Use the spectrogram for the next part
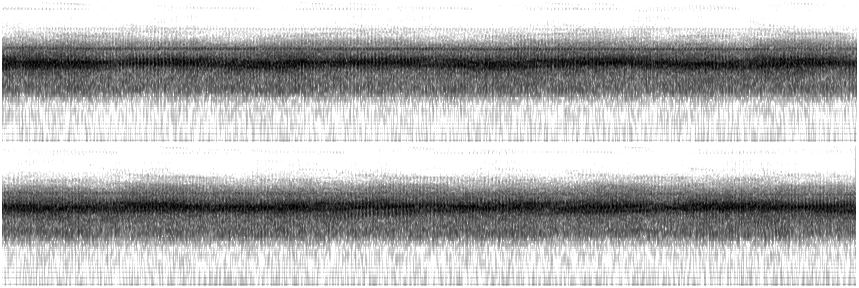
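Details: Nighttime chorus of Mexican frogs and toads in their natural surroundings, an even wall of overlapping croaks holding one mid pitch throughout, with a thin steady whine above it and nothing else audible.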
